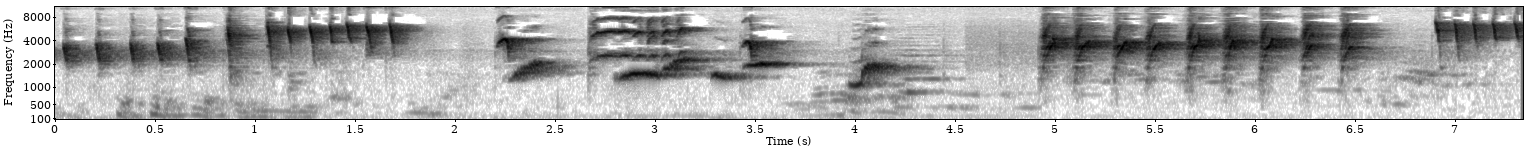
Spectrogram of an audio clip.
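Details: Champion greater green leafbird singing a full-isian tutor song: bursts of rapid, high buzzy trills alternate with short whistled slurs sliding downward, broken by brief silent gaps, then another long fast trill and a closing burst.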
